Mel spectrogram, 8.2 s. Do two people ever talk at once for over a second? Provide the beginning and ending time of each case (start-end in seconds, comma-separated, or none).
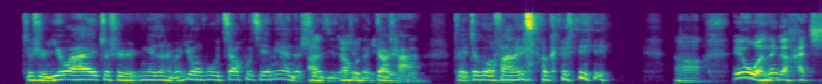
3.1-4.3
